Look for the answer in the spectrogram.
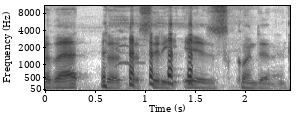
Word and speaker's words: Clendenin: Five men in the nearby town of, how do you say that, Clendenin? Is that right? Clendenin? – That's Clendenin.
